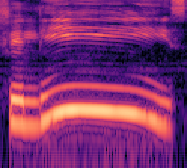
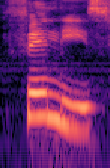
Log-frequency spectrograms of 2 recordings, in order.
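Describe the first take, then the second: First: "feliz" with LIZ long, high and loud; stressed last syllable. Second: Said in the usual way. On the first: Shown as a demonstration. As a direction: call out "feliz", stretching "liz". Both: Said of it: "também é oxítona".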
